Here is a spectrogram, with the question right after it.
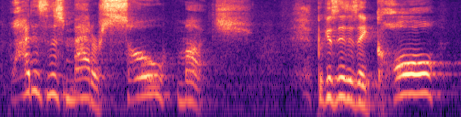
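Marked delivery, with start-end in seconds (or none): none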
